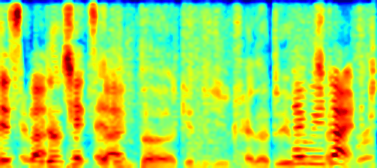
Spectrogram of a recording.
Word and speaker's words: Edinburgh: say this don't take edinburgh in the uk you don't pronounce the g it's just it's ten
